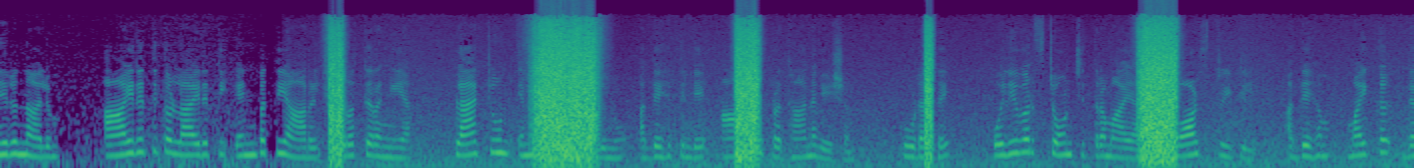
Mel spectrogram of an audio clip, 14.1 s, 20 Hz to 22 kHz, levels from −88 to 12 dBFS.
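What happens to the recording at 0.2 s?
Overdone noise removal runs from 0.0 to 2.83 s. An over-aggressive noise filter mutes bands near the room noise floor, leaving twinkling specks.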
